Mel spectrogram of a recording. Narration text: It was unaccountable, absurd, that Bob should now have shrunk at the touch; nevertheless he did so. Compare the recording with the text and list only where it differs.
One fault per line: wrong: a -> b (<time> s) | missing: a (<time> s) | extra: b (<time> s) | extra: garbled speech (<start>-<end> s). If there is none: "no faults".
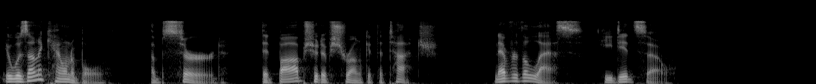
missing: now (3.2 s)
